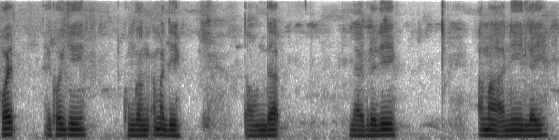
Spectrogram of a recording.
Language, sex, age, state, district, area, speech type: Manipuri, male, 18-30, Manipur, Tengnoupal, rural, spontaneous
